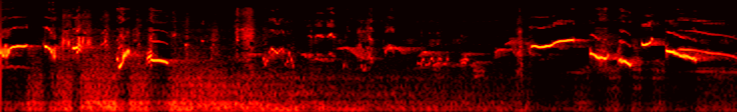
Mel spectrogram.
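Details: Oriental magpie-robin singing as a prompt for other birds: loud sliding whistles over a low humming background, a quieter interval, then clear rising and falling whistled phrases repeated about six times.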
